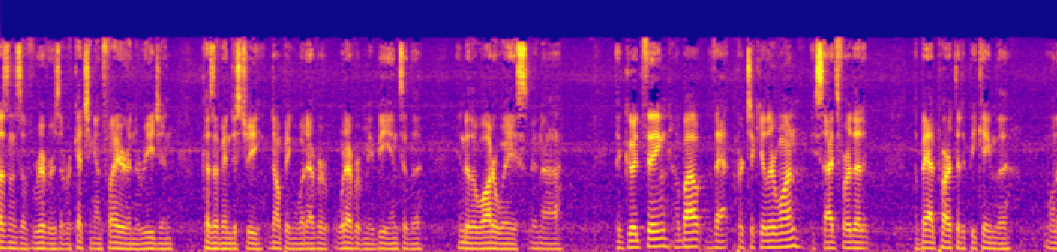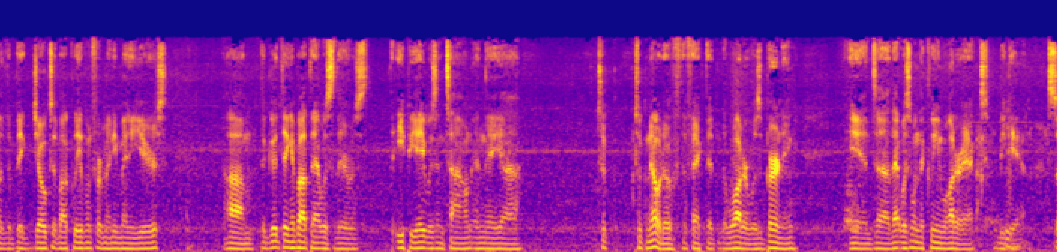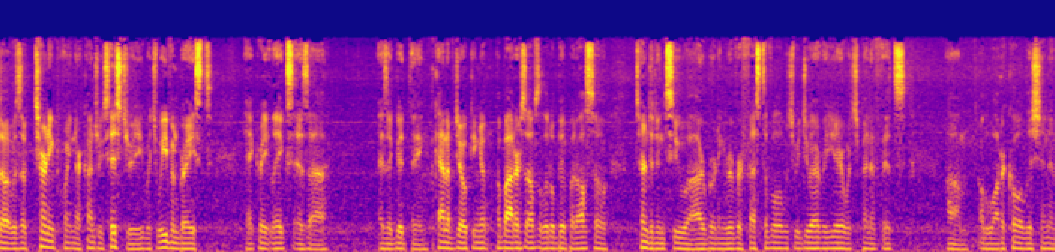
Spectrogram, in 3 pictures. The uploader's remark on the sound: Recorded at Hough's in Pittsburgh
